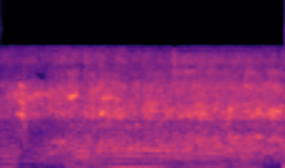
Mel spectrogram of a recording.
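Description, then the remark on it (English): A voice imitates a motorcycle engine with a loud, continuous buzzing drone that revs and shifts pitch for about three seconds, with no other sounds around it. “That's supposed to be a motorcycle. We forgot to bring a sound man.”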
